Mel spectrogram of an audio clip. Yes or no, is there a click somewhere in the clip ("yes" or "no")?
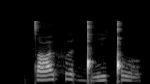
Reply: yes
